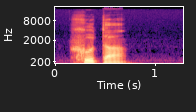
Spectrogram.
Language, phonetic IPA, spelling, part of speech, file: Polish, [ˈxuta], huta, noun, Pl-huta.ogg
